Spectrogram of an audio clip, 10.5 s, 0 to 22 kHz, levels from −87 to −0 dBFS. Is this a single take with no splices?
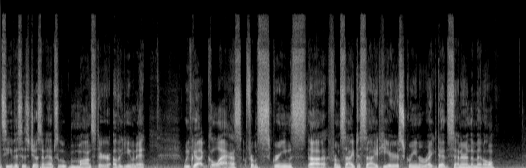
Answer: yes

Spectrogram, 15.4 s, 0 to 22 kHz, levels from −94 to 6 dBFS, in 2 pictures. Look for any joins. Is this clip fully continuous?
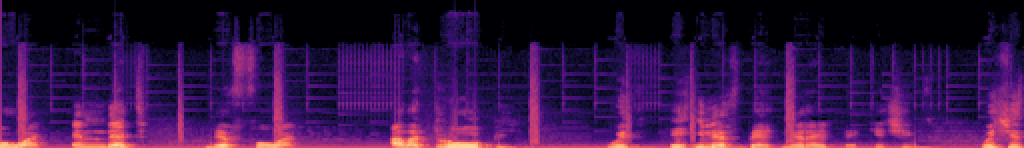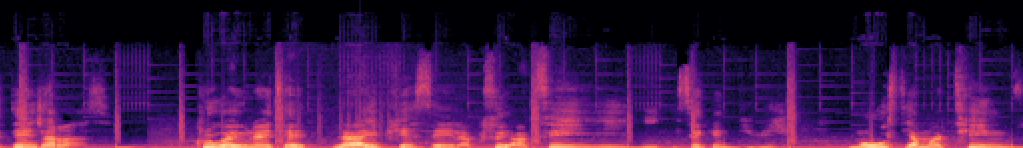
yes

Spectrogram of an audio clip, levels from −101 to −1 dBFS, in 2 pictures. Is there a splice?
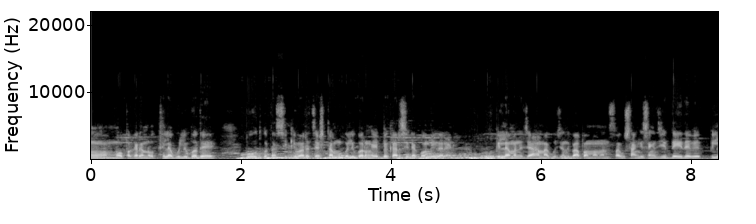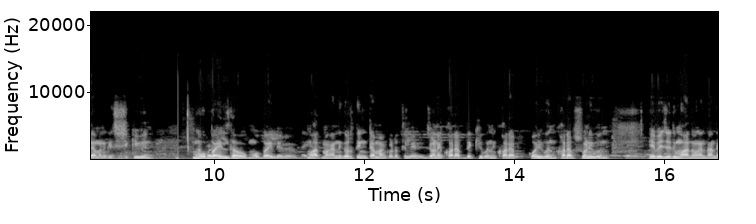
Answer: yes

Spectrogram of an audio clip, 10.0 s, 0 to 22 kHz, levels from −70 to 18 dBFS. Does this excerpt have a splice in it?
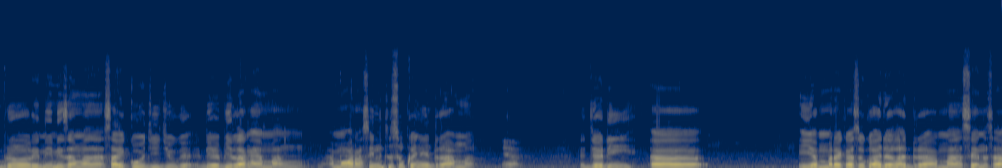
no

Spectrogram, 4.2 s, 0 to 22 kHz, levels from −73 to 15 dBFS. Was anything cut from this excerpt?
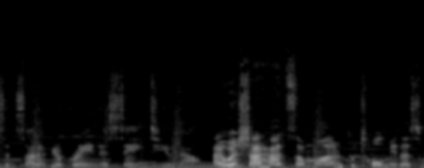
yes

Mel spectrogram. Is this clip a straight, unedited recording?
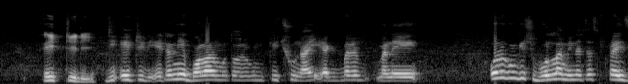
yes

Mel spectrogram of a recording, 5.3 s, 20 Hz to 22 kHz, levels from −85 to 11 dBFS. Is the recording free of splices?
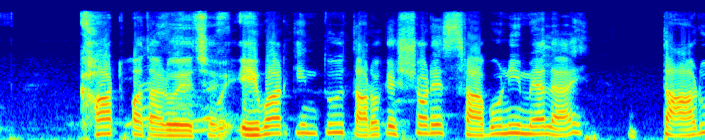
no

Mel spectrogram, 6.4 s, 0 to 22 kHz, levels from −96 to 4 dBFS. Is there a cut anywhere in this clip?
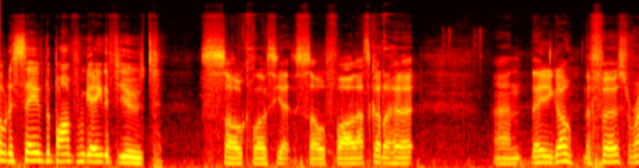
yes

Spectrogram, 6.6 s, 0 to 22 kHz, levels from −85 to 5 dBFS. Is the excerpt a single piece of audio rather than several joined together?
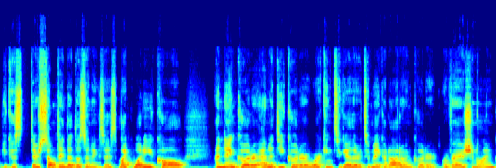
no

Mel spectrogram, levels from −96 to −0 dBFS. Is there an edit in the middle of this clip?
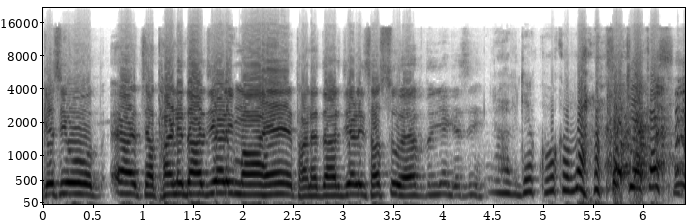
no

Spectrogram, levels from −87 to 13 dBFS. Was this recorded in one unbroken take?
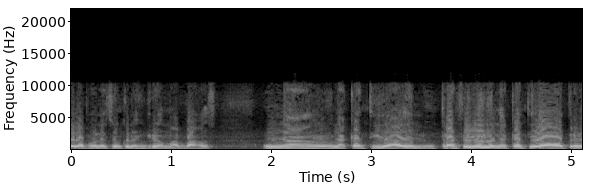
yes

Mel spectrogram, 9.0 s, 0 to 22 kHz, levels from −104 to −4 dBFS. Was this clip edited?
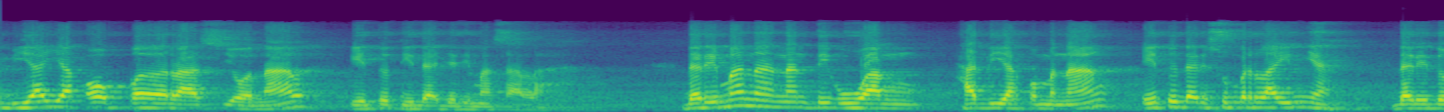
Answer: no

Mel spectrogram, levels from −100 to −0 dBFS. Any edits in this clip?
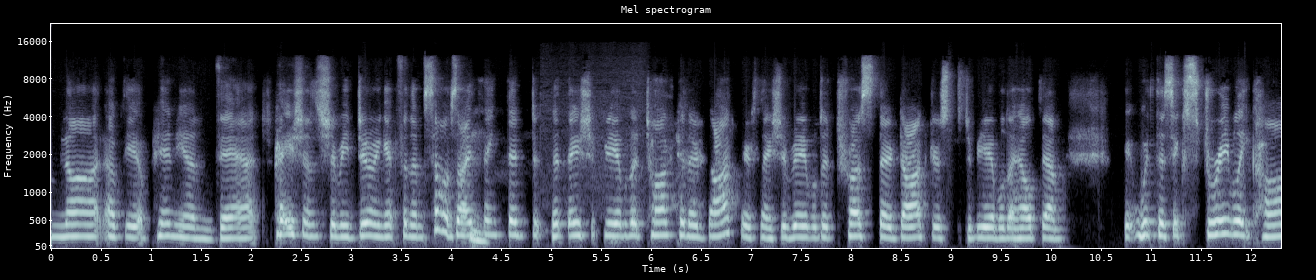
yes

